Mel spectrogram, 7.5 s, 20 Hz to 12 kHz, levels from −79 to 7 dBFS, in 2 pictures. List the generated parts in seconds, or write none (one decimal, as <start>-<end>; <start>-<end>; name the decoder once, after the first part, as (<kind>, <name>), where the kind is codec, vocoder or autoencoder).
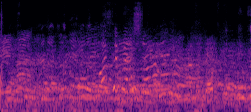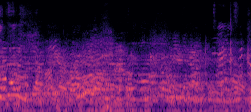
2.7-4.3 (codec, SNAC); 5.3-6.3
